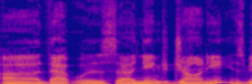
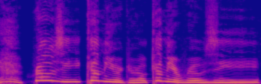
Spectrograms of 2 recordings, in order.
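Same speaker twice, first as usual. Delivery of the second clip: very high, coaxing, wheedling voice; 13 semitones higher than usual. Retelling getting down on one knee to call the dog Rosie, high coaxing voice. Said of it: "I put my voice high and I went".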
